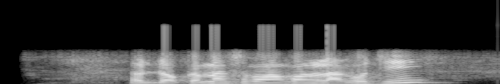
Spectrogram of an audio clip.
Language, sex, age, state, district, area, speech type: Odia, male, 45-60, Odisha, Sambalpur, rural, conversation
